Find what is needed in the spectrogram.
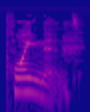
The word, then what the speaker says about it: poignant: The G is silent. It's actually a weird word. – Poignant.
